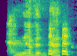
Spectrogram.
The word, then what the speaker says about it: Cynefin: Oh, okay, now, if I'm saying this word wrong, Kinefin and other complex thinking models. Did I say that right? Cynefin? Kinefin. Yeah. It's Welsh. It's like a weirdo word.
